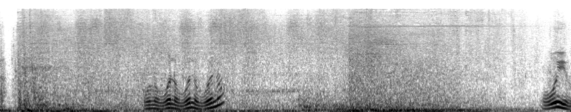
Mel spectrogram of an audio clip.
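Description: Electricity crackles and lightning cracks loudly.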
